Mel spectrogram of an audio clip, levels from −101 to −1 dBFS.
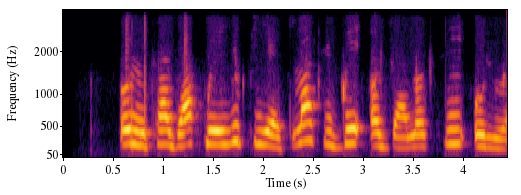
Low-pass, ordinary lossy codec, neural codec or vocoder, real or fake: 3.6 kHz; none; none; real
